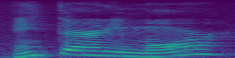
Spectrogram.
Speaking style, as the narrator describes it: Willie whined

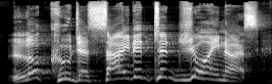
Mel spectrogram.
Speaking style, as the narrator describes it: he spat, sneering

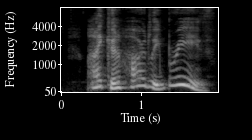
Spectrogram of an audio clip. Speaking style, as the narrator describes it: Cynthia gasped

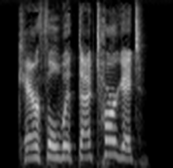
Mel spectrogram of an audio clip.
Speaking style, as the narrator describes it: he hollered at Jill from his bed

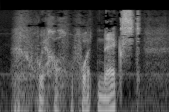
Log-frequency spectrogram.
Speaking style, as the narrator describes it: said D'Artagnan, laughing in spite of himself

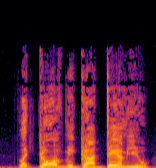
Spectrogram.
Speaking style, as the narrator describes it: I yell

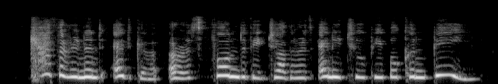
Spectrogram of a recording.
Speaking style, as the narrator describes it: cried Isabella with sudden vivacity

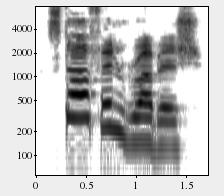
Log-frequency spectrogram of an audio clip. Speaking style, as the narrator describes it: cried Santa

